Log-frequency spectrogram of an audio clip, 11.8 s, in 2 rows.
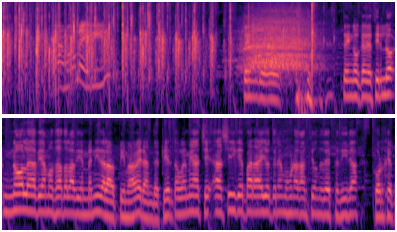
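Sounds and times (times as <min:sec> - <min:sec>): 
audience applause: 0:00.0 - 0:05.1
speech: 0:03.6 - 0:11.7.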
